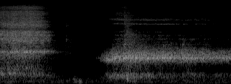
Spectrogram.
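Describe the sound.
Deep, slow human breathing during a quiet moment of worship: one long airy breath, a short silence, then a longer, steady breath, all soft and faint.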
